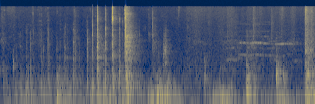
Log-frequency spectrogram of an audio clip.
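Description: Blue-fronted Amazon parrot pecking and nibbling at the microphone with its beak: a run of close clicks and knocks, the loudest about two and a half seconds in. Near the end the parrot gives a short, level whistled call.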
